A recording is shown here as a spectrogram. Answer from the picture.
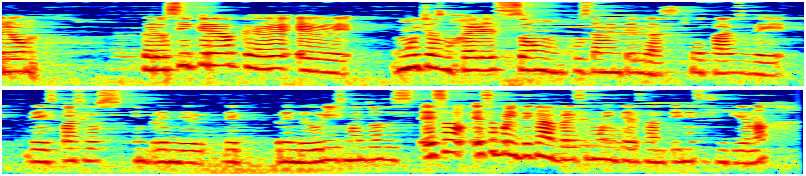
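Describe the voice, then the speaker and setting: A woman's ordinary speaking voice, fairly high, at a moderate pace with ordinary pitch variation. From Peru, Juliaca (Puno). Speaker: sociologist and university lecturer. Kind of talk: interview conversation.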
